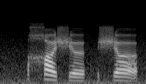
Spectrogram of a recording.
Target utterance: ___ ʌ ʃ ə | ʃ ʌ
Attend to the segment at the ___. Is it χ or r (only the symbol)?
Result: χ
